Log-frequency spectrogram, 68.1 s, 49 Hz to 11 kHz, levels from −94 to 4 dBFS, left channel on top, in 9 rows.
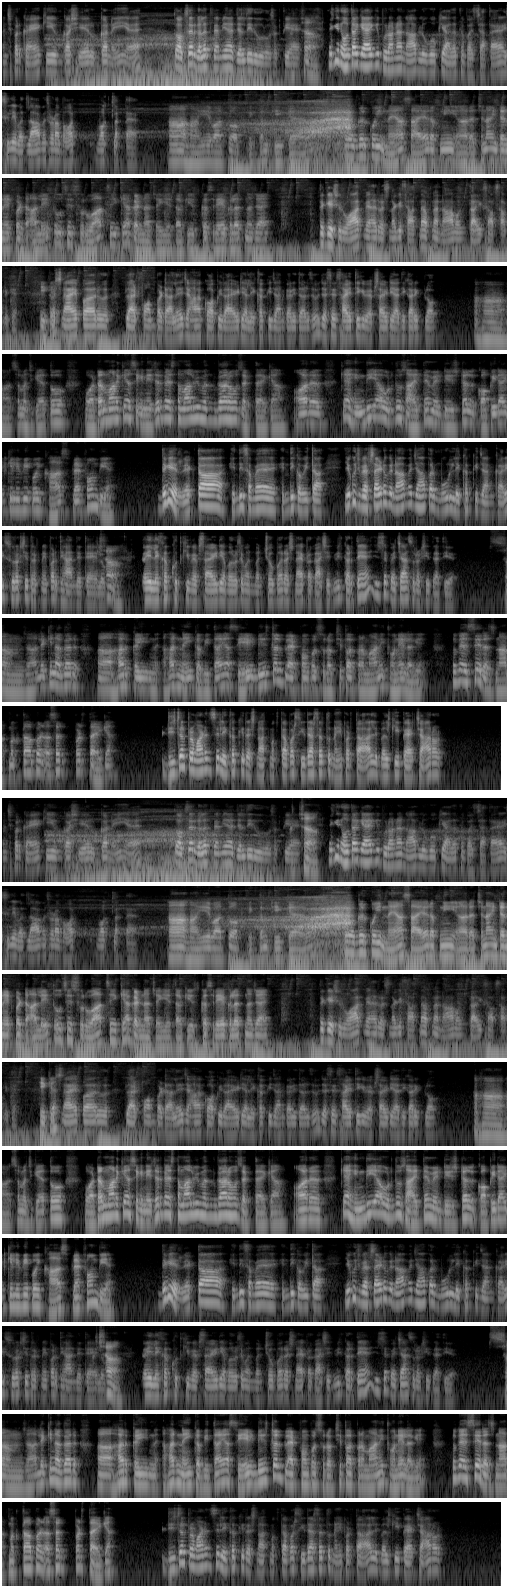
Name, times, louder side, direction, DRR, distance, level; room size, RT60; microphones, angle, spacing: voice 1, 0.0-2.1 2.6-4.5 4.9-8.6 9.0-9.6 19.9-22.9 23.2-24.3 24.6-29.2 40.2-42.7 43.0-47.0 47.6-52.2 63.0-64.5 64.8-67.2, left 5 dB, 30° left, 0.3 m, -36 dB
sound 1, 0.6-4.1 6.5-6.9 9.0-9.1 9.6-9.7 10.2-12.8, right 2 dB, 25° right, 0.7 m, -37 dB
voice 2, 10.0-12.3 12.7-19.1 23.3-23.6 29.8-39.5 46.9-47.2 52.8-62.3, right 4 dB, 65° right, 0.6 m, -37 dB
sound 2, 11.0-25.0, left 1 dB, 15° left, 1.4 m, -50 dB
4.2 x 3.9 x 2.3 m
head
